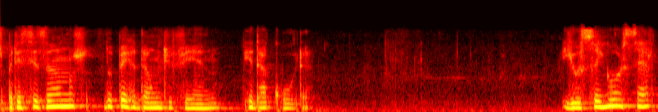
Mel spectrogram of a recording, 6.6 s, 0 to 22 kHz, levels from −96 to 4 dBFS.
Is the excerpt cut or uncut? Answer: uncut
